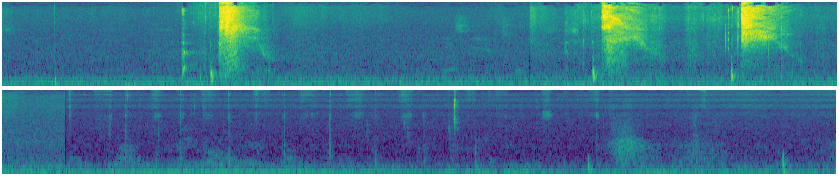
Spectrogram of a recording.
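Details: Girl sneezing, from a sneezing compilation: three sharp, hissing sneezes over a few seconds against quiet room noise.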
